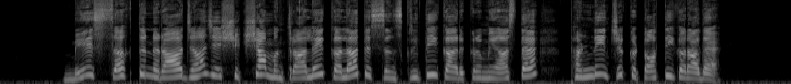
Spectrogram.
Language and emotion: Dogri, angry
